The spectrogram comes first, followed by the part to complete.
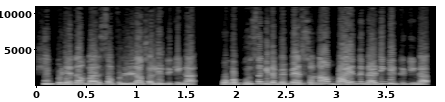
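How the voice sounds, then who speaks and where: A performer voicing a hot-tempered, possessive young man in a cartoon who shouts and demands. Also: mid-range voice, fairly even intonation, racing, no echo, close to an everyday voice, low-quality recording. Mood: angry. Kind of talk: cartoon voice acting.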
